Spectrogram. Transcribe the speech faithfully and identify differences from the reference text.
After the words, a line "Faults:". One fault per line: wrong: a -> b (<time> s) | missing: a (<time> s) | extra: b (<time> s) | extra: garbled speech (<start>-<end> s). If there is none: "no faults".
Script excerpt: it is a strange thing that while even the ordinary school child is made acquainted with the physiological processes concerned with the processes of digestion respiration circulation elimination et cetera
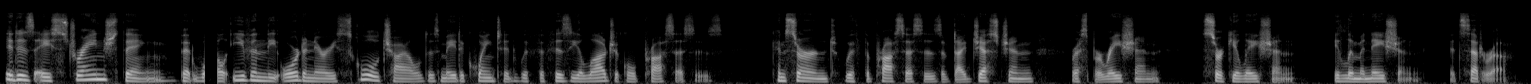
it is a strange thing that while even the ordinary school child is made acquainted with the physiological processes concerned with the processes of digestion respiration circulation elimination et cetera
Faults:
no faults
